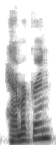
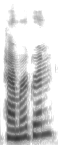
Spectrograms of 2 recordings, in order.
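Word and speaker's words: Hammargren: Because, okay, how do you say his last name? – Hammergren. – Hammergren.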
